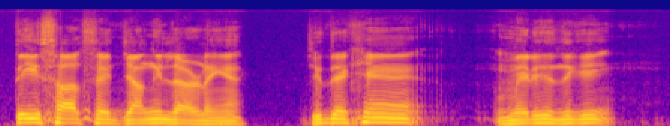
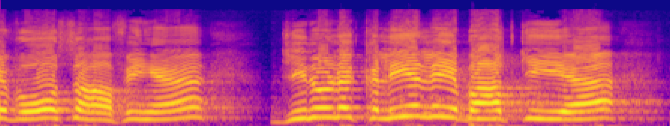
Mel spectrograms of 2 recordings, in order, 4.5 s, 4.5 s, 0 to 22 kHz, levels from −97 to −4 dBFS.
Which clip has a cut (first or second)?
first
